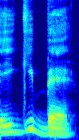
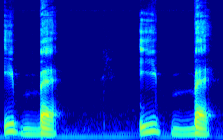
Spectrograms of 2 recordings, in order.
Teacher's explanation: É aquele B que você coloca o lábio para dentro e deixa ele estourar para fora. Ibé. Põe o lábio inferior para dentro da boca e deixa ele sair quando você falar o B. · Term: B estourado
